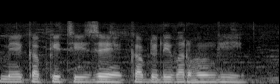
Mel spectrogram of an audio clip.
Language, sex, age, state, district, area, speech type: Urdu, male, 18-30, Uttar Pradesh, Lucknow, urban, read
